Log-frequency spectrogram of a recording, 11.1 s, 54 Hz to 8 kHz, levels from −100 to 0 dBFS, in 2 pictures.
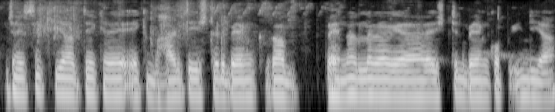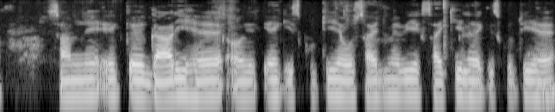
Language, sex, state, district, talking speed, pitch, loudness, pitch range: Hindi, male, Chhattisgarh, Raigarh, 180 wpm, 115 Hz, -21 LUFS, 110-120 Hz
